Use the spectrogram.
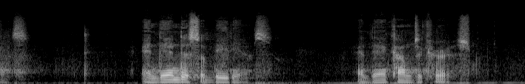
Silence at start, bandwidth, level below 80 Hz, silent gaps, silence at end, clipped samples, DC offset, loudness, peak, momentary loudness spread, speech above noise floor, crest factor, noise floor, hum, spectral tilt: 0 s; 13 kHz; -48 dBFS; none; 0.1 s; under 0.1%; under 0.1%; -25 LUFS; -6 dBFS; 21 LU; 33 dB; 22 dB; -56 dBFS; none; -4.5 dB/octave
